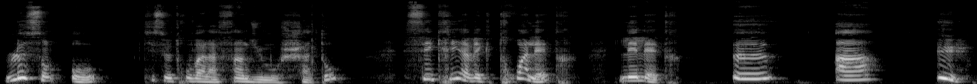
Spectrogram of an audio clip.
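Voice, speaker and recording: Teacher, reading lesson for young children, very slow, breathy, sing-song pitch, repeats words. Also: very animated. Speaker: primary school teacher.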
